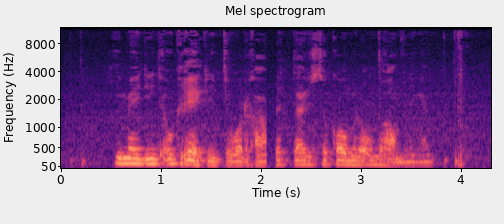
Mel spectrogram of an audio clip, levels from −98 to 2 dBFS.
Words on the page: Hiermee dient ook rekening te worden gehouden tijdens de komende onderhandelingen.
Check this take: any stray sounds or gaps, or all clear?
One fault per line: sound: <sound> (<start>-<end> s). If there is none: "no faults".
sound: dropout (2.1-2.2 s)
